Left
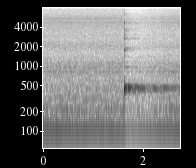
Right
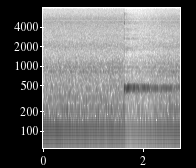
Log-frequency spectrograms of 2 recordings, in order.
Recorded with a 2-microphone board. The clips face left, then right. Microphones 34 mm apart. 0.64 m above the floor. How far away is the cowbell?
About 2.5 m.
